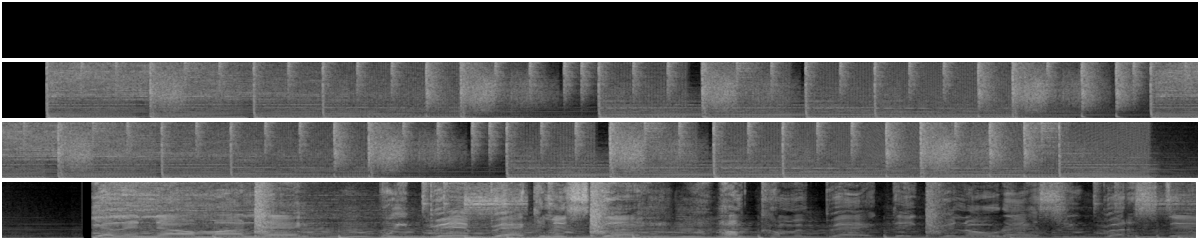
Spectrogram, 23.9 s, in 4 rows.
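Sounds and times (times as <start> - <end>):
music: 6.2 - 23.9.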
